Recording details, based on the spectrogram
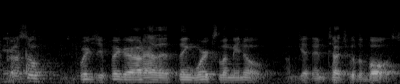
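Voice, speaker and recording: An actor playing a brisk, obedient male gangster henchman in a 1940s film serial. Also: lowish voice, natural voice. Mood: businesslike. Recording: distant, echoey, muffled 1940s film soundtrack.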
